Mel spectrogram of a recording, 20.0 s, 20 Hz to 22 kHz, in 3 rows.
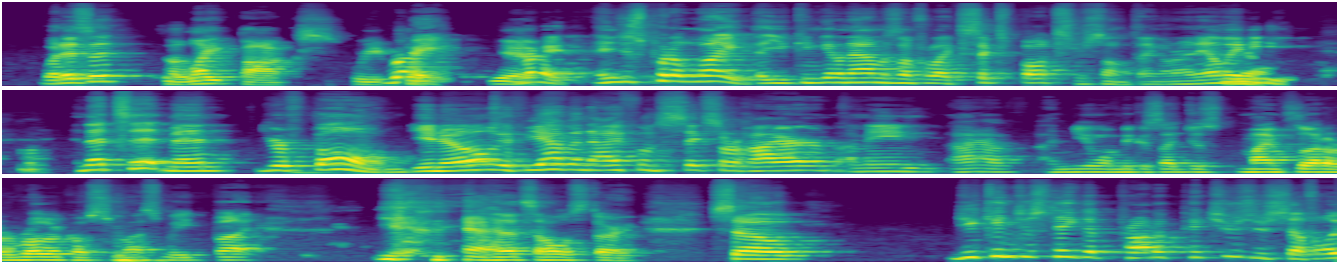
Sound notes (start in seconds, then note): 14.5 laughing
